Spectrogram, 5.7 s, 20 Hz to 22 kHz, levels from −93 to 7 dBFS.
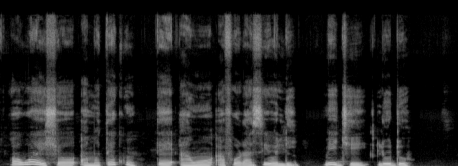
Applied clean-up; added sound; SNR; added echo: none; none; none; none.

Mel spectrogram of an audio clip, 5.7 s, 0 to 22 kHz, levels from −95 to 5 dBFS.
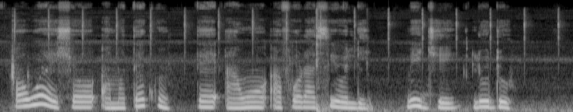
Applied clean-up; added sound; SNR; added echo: none; Fire; 16 dB; none.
